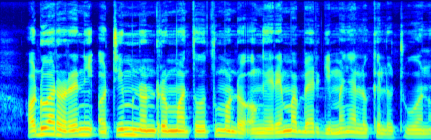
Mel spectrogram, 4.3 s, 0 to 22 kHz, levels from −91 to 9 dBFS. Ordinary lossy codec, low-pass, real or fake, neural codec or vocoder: none; none; real; none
